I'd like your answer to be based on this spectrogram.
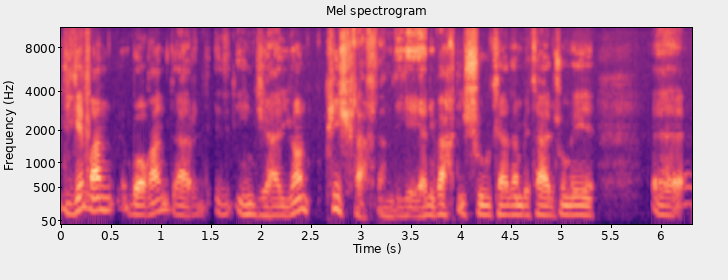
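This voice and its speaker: Recorded with a dry, close sound and no echo, a man talks at a moderate pace and medium pitch with lively intonation. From Iran. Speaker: translator and publisher. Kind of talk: interview. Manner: halting, many fillers.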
